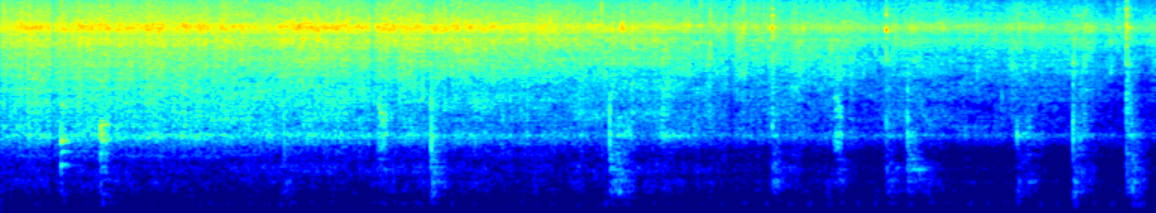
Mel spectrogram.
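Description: Mashed vegetable bhaji sizzling in butter in a metal saucepan while being stirred, with the utensil scraping and knocking against the pan now and then. The sizzle slowly grows quieter toward the end.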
